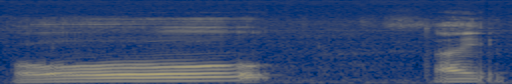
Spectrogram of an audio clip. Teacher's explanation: ओ को कहने में हमें तीन मात्राओं के बराबर हमारा समय लग रहा है। ओ, तब जाके हम कहीं म बोल रहे हैं। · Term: प्लुत स्वर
